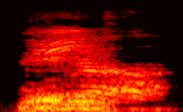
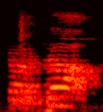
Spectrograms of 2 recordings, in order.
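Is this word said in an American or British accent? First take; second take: British; American. First: It is said in a British accent. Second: It is said in an American accent.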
